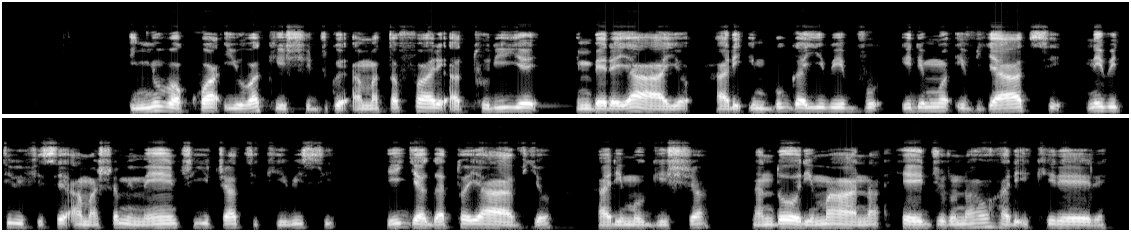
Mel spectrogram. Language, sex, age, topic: Rundi, male, 36-49, education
